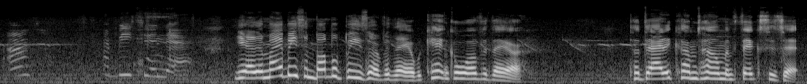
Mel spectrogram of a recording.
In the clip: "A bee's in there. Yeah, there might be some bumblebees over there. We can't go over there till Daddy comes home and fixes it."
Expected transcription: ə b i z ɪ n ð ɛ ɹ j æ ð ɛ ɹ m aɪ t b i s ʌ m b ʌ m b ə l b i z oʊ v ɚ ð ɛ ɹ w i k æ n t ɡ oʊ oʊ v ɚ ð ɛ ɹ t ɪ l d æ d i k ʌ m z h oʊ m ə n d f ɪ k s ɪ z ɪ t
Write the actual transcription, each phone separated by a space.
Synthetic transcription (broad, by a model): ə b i s ɪ n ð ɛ j æ ð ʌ ɹ m aɪ t b i s ʌ m b ʌ b l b i z oʊ v ɚ ð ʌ ɹ w i k æ n ɡ oʊ oʊ v ɚ ð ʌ ɹ t ɪ l d æ d i k ʌ m z h oʊ m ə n f ɪ k s ɪ z ɪ t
